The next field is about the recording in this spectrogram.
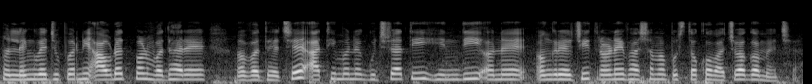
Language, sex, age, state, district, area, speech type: Gujarati, female, 18-30, Gujarat, Junagadh, urban, spontaneous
